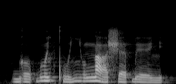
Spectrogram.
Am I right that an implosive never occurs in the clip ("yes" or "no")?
no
